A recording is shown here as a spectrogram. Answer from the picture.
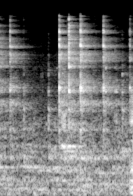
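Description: Glass stirring rod clinking against the inside of a glass beaker as borax is stirred into water to dissolve it: several light, sharp clinks at uneven intervals.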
